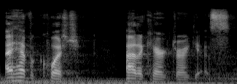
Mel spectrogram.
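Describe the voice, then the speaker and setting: A man's voice: mid-range voice, quick pace, pushed and bright. A man playing a tabletop game, talking casually and hesitantly as he thinks things through aloud. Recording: music playing behind.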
